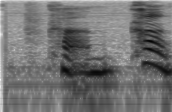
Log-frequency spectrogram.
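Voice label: "Ken", Chinese syllable; Уроки фонетического блока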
